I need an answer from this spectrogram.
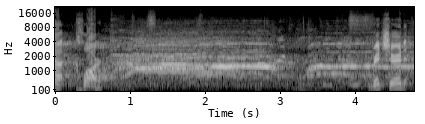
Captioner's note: audience cheers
